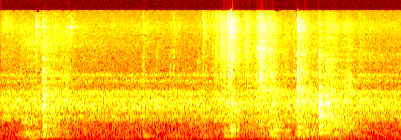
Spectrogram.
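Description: Knife and fork cutting into a crisp-coated cheeseburger on a wooden chopping board: a few light scrapes and clicks of cutlery, most of them in the second half.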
